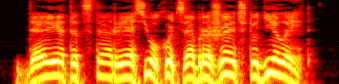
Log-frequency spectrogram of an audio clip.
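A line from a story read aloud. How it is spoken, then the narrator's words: Yelling. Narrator (Russian): завопил Кейн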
